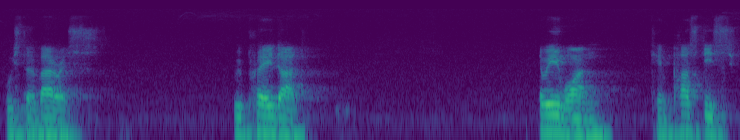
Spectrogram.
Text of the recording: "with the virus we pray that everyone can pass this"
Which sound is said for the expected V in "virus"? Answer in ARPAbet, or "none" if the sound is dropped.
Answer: B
